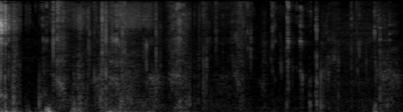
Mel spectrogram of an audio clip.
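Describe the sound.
Crunching and chewing of tiny, thin mystery-flavor pretzel snacks, with many brittle, faint bites and crackles in an uneven rhythm separated by brief pauses.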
